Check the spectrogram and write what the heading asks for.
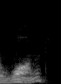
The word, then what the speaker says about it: want: So there's a slight difference in pronunciation between want, so it's like W-A-N-T. You need something, you want something, right? This is want. And this one is slightly different. They say won't. Look, want, won't. So here, there is a little bit W in the pronunciation. I won't, I won't.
